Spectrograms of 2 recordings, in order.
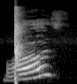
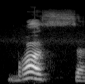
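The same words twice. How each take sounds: First: "Brosse" split into loud bros - se; "Brosse" in two separated, forceful syllables. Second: Said in the usual way. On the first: Shown as a demonstration. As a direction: punch both beats of "Brosse", final e sounded. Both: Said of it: "nous avons ici deux syllabes".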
